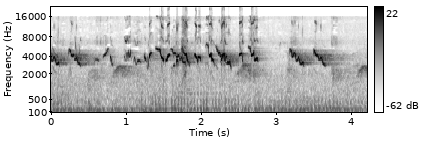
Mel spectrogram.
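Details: Lemon-bellied white-eye of Lombok in a ciak ciak burst: a fast, jumbled string of high, wavering chirps and ticks for nearly three seconds, a short pause, then two more descending chirps.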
